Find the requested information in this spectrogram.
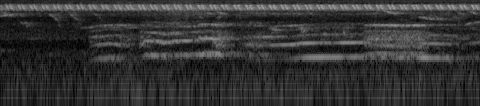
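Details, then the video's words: A talking parrot, probably a yellow or lutino Indian ringneck, gives a drawn-out, wavering, crow-like call lasting about two seconds over a steady high-pitched whine in the background. "Talking Parrots"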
